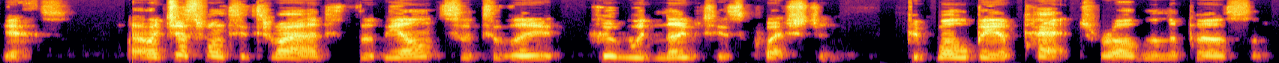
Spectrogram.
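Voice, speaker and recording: A man's voice: on the high side, huge pitch swings, measured pace, creaky, fairly bright tone, slightly rough, no room sound, rough recording. A man co-hosting an educational podcast, reading scripted explanations in an instructive way. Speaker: podcast co-host and hypnotherapy trainer. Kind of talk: scripted educational podcast dialogue, read aloud.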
